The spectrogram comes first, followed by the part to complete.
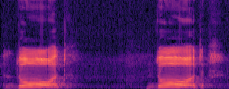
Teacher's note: जबान की करवट ऊपर के साइड दांतों से लगेगी तो हुफ द अदा होगा।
